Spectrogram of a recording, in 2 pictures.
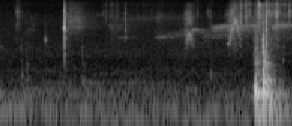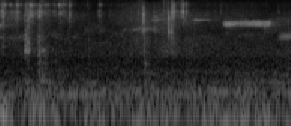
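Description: Small birds chirping faintly in short high notes, with one loud, short thump about halfway through.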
